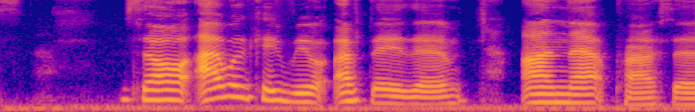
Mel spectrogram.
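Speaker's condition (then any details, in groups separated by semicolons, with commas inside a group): Bulbar onset ALS; bulbar onset, tongue atrophy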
